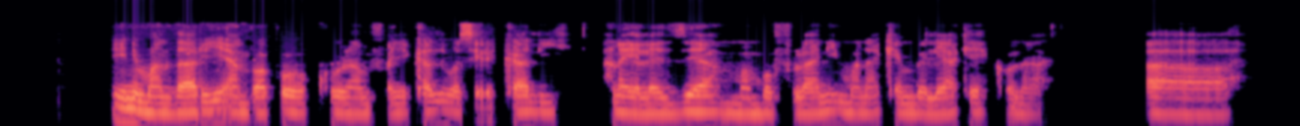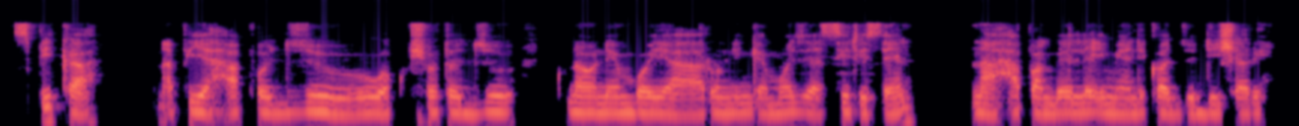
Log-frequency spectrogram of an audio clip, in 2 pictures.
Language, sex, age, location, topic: Swahili, male, 25-35, Nakuru, government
